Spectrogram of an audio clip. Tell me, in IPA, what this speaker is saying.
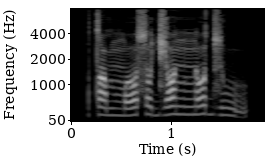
tˤumːɔ sɔd͡ʑɒ nːɔ d͡zu

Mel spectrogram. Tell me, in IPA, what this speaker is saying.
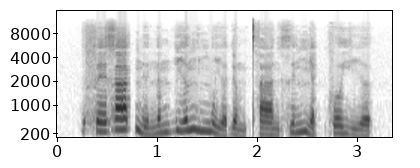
fɛ˧xaː˦˥k̚ nɨ˨˩nə˧˥m ɓi˧˥ə̯ ŋi˧ŋwi˨˩˨ə̯ɗə˨˩˨mt̪ʰaː˨˩n xɨ˧˥nɲa˨˩k̚fo˧ji˨˩ə̯

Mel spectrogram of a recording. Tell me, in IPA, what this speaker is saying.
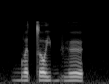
bətojbʱʏ

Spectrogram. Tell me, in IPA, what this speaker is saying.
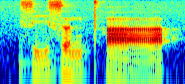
zi˨˦zə˨˦nt̪ʰaː˧˩˨

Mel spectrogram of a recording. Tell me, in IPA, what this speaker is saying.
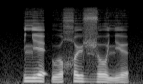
lʲɛ˥˧ʔu˨˥χy˥˧ ɮo˥˩lʲə˥˩

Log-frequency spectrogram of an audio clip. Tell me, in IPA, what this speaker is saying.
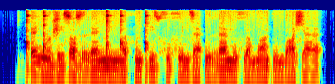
ǃʼɛ˦ŋ͡ǃũ˨ ʐi˨zɔ˦˨zrɛ˨ ŋ͡ǃi˨ŋ͡ǃʌ˨hũ˨ ǃʼi˨zxʷə˦ xʷi˦nzæ˨ʔu˨ræ˦ mʊ˨xʷɑ˨ mbɑ̃˦kʷi˨ mbɑ˨ ɕæ˨

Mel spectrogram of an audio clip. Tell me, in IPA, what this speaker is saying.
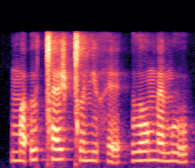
mʌʔɯ ǀɛʒ ǀɯnʲohe | ðomɛ mu

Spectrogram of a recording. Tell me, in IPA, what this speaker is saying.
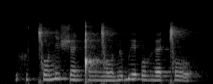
xɯǀoni ʃɛŋ͡ǃʌ ŋ͡ǀo nɯbeʔo ɦɛǀo

